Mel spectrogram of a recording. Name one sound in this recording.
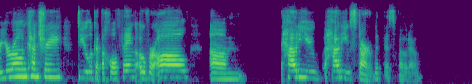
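An older woman speaks calmly through a microphone, as on an online call.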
